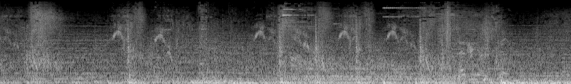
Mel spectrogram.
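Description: Incendio fire spell cast in the video game Hogwarts Legacy, a run of whooshing bursts and crackling impacts over busy combat noise, loud and dense throughout.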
